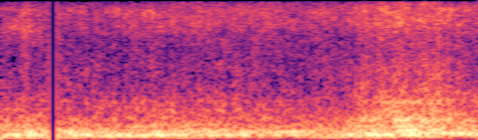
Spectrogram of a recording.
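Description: Over a phone line, the muffled engine of a car entering a road gives a steady low rumble, with a brief dropout near the start and a slight swell toward the end.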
